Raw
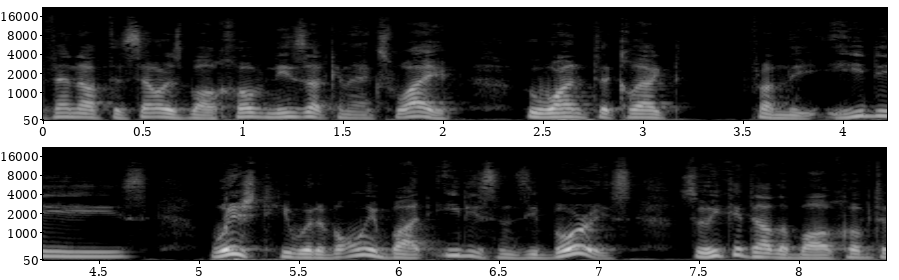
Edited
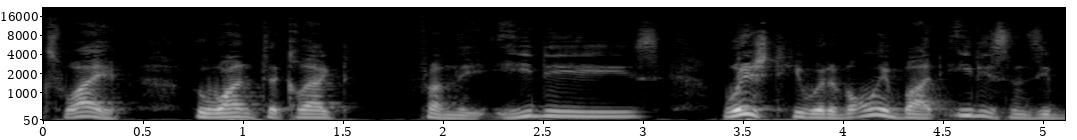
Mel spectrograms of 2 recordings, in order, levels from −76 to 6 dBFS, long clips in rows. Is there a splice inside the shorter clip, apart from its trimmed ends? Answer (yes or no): no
